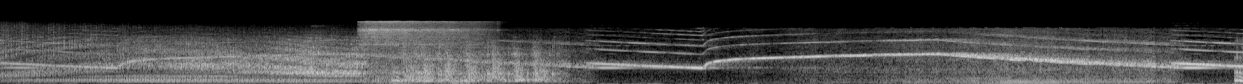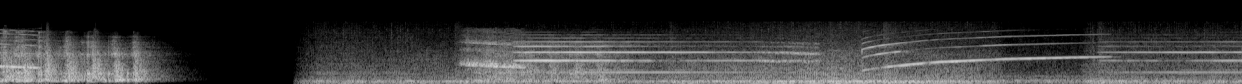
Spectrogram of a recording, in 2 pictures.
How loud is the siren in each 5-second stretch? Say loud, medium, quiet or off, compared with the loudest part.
medium, loud, loud, loud, medium.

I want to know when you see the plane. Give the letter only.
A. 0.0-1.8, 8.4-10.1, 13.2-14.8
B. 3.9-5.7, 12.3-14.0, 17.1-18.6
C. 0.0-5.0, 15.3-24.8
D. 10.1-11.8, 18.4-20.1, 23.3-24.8
C.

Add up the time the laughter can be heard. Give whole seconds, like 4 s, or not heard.
5 s.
